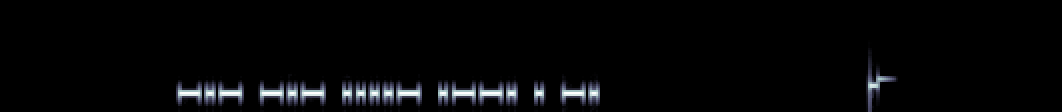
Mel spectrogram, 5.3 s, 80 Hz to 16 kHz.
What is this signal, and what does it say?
Morse code, heard as a keyed tone, about 34 wpm, 700 Hz. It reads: KK4PEN
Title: USA Call Signs - 6 Characters - 2x Character Spacing - 35wpm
